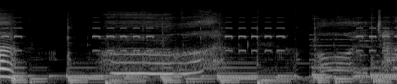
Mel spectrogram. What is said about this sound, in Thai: เสียงนาฬิกาได้ดังขึ้นเด็กยิงสายไหมได้พลิกตัวแล้วก็ค่อยๆยืดแขนขึ้นไปจับนาฬิกา แล้วก็ได้กดปุ่มปิดเสียงอย่างงวงเงีย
